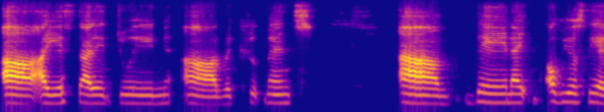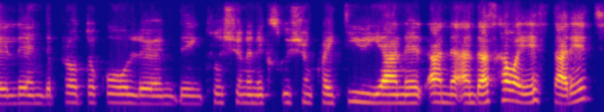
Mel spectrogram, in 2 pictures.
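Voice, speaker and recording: With a Spanish accent, a woman of medium pitch speaks at a fairly slow pace in a monotone, flat intonation, the sound dry and close with no echo. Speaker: clinical research site owner. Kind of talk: interview. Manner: halting.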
